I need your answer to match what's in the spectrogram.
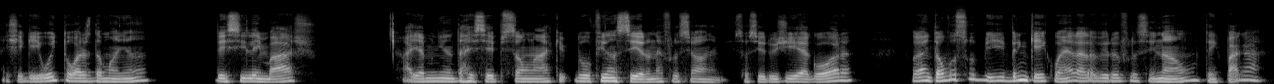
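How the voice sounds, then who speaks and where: A man's voice: fairly high pitch, brisk, gravelly. A man from Brazil telling his personal testimony in a casual, storytelling way, acting out the dialogue he quotes. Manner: lively storyteller who acts out quoted dialogue.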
